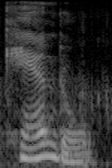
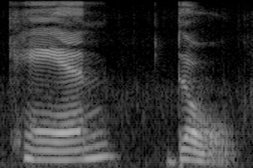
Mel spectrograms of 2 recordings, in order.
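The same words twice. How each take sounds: First: Said in the usual way. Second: CANDLE broken into CAN, then DOLE; split into syllables. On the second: Shown as a demonstration. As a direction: sound out CANDLE slowly with a gap before the second syllable. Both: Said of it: "we can hear that easily".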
